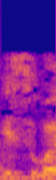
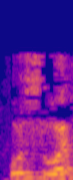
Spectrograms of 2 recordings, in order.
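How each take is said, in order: First: The word begins with an 'i' vowel. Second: The word begins with an 'u' vowel. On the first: "وهنالك بكسرها لغة أخرى" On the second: "أسوة بضم الهمزة طبعا"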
